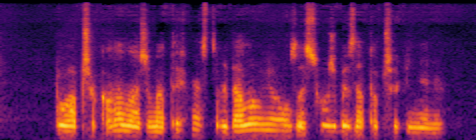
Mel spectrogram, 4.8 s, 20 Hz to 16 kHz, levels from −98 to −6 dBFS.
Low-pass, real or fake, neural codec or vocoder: 14.4 kHz; fake; codec, 44.1 kHz, 2.6 kbps, DAC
